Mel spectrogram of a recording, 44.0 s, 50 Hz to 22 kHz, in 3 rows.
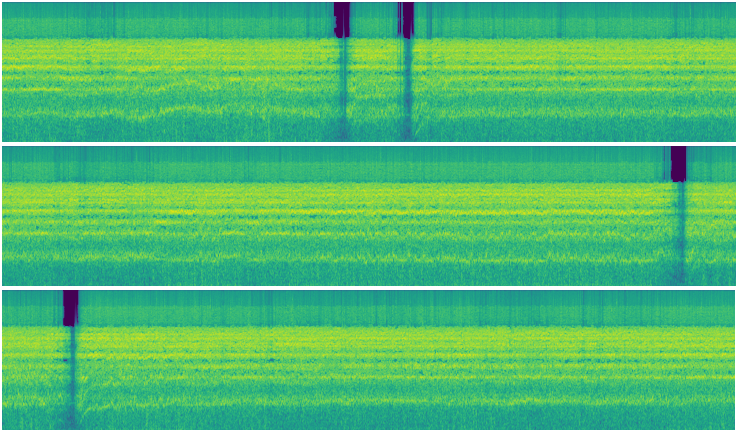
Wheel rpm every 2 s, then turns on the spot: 230, 230, 270, 130, 160, 230, 230, 230, 220, 220, 220, 200, 200, 190, 150, 130, 210, 220, 230, 230, 220, 230.
none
